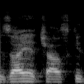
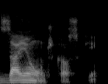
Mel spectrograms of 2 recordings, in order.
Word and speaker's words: Zajączkowski: because this this second A is our dialect A with this Ah, like with the tail under the A, which is pronounced on, and that's ah. why you pronounce it Zajączkowski.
